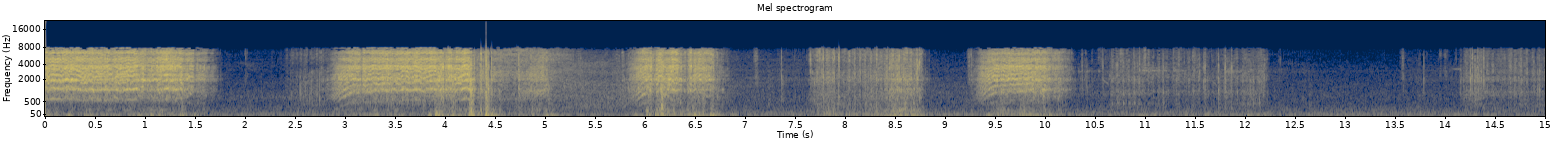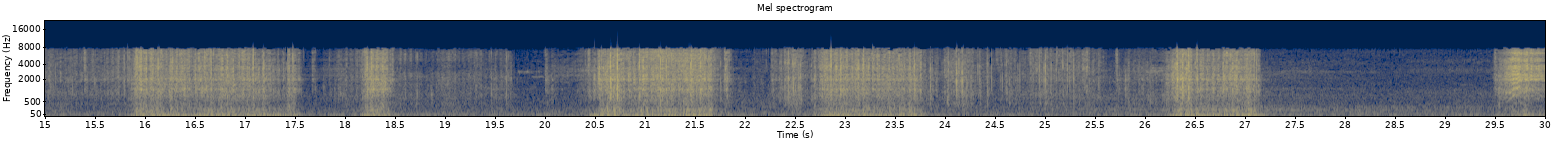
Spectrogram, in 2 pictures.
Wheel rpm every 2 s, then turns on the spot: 120, 70, 40, 30, 40, 10, 0, 0, 20, 10, 20, 10, 0, 10, 10.
16-24 26-28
